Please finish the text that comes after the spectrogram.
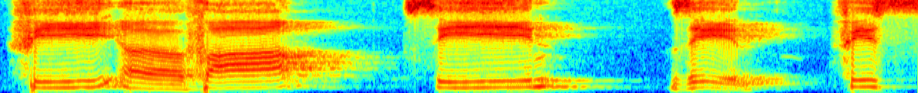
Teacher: اس کے بعد فا ہے، فا کا مخرج آپ کو پہلے بتا چکا ہوں، فا کے بعد یا ہے، یا کو فا کو جب سین سے ملائیں گے تو بیچ میں یا، الف، لام تینوں حرف کو چھوڑ دیں گے، فا، سین زیر فس، سین زبر سا، فسا۔ اچھا، یہ سین کے اوپر کیونکہ شد ہے، اس لیے تھوڑا سا زور دے کے پڑھیں گے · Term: مشدد حرف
